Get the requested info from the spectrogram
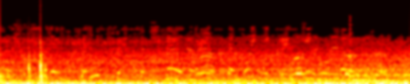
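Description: Low, muffled voices over the steady low rumble of a stopped car's engine and passing traffic, with one sharp click about half a second in.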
